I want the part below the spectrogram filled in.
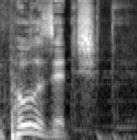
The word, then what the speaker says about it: Pulisic: Pulisic is what they tell me is how you pronounce his name. Pulisic. I guess the U is like an O sound.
